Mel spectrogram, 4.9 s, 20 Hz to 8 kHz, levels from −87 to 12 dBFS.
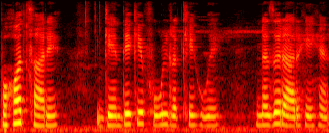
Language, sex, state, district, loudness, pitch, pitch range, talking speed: Hindi, female, Chandigarh, Chandigarh, -20 LUFS, 210 Hz, 200-225 Hz, 135 wpm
